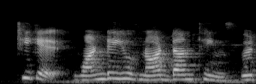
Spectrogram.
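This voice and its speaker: In an Indian accent, a woman speaks at a fairly high pitch and a fairly slow pace. Her tone is bright and sharp, with ordinary pitch variation. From Kolkata, India. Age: 20s. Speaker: event manager. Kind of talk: interview answer. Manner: casual, mixes Hindi phrases.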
